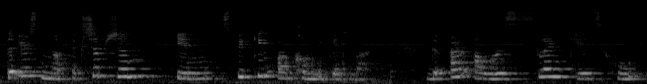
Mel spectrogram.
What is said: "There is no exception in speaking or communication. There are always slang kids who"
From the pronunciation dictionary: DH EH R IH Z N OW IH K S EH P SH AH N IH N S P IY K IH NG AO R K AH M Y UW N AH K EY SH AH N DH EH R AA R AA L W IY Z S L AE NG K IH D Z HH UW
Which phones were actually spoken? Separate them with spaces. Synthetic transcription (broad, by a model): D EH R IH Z N OW IH K S EH P SH AH N IH N S P IY K IH NG AO R K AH M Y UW N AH K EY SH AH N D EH AA R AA W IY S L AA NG K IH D S HH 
